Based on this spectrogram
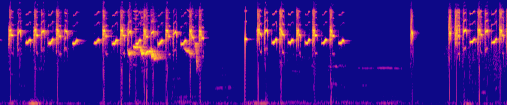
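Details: Lively song of a crested jay, used to provoke birds into responding: dense bursts of fast, high chirping with short whistles, separated by several second-long silences, one burst dropping briefly into lower warbled notes.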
